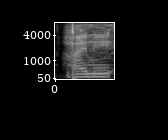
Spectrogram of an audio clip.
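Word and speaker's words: Jaime: life teacher and and I'm pretty sure this one actually is pronounced not with the J Hae escal lante since we've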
